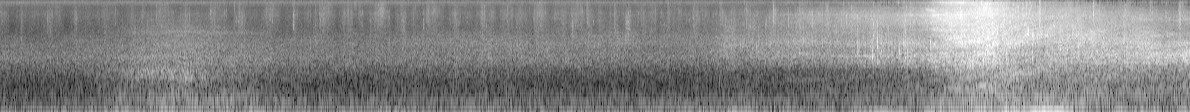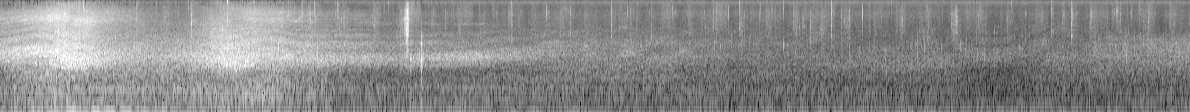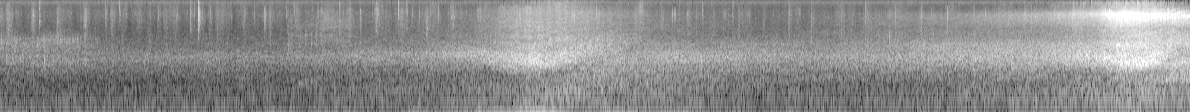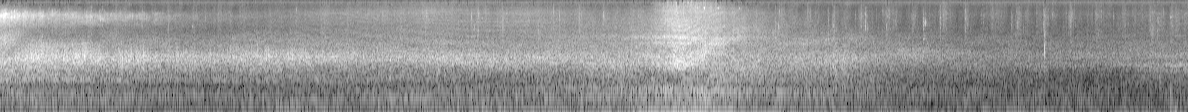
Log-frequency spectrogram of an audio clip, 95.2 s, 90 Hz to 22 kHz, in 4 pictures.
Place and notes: Tartu, Estonia - Soundwalk from Purde street to restaurant Aparaat
DPA 4061 microphones attached to the backbag, recorded while walking. Starts from room, going outsides, on streets and entering restaurant, joining others around table.
31 January, 12:00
